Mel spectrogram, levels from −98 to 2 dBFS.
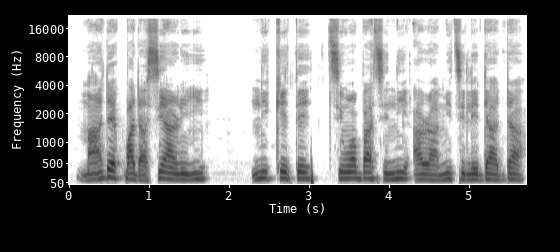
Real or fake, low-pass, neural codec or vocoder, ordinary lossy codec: real; none; none; none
